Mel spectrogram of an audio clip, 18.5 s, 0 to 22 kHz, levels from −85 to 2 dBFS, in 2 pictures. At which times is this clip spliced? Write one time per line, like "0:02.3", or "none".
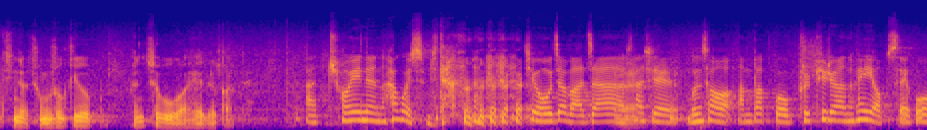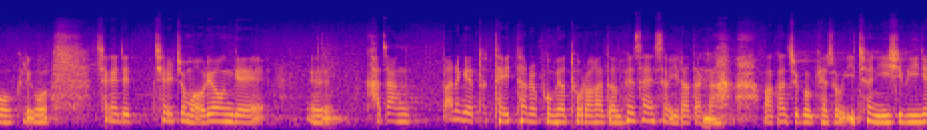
none

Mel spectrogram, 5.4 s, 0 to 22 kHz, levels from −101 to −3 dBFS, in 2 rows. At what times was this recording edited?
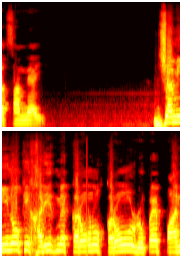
none

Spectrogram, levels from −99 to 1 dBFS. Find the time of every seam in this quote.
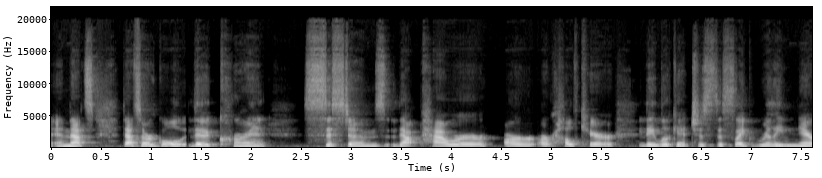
0:01.3
0:05.9

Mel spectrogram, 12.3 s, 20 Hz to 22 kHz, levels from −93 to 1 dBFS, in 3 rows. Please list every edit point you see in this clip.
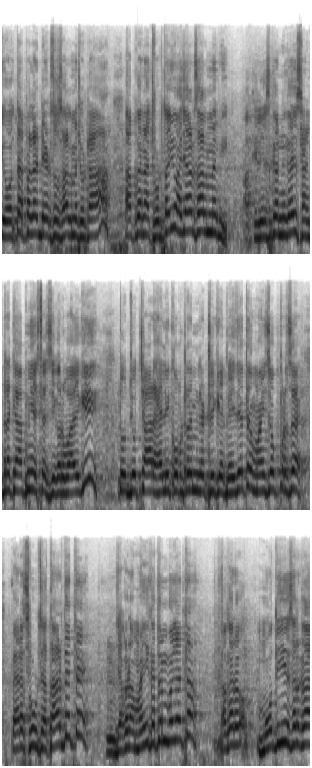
0:03.2
0:11.1

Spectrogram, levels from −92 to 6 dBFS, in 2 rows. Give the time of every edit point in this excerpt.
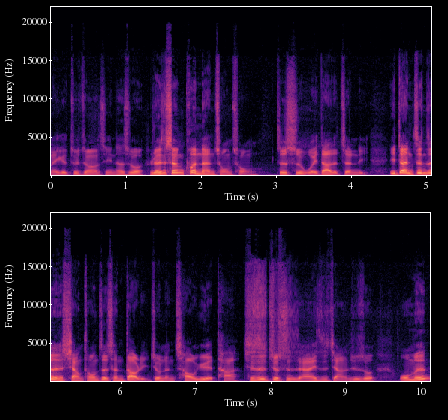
0:01.3
0:07.6

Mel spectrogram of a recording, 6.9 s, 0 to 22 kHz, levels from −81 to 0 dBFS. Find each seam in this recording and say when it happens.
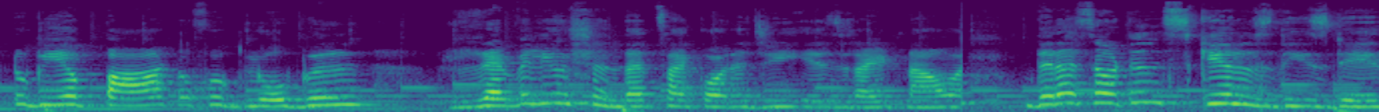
0:04.9

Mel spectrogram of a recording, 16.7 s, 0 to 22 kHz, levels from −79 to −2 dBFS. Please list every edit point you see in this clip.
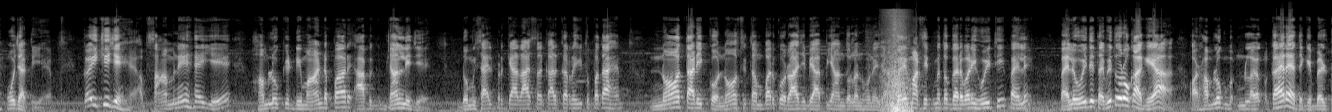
0:11.2

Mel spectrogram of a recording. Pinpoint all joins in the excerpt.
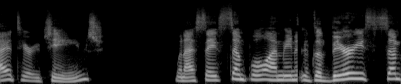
0:03.0

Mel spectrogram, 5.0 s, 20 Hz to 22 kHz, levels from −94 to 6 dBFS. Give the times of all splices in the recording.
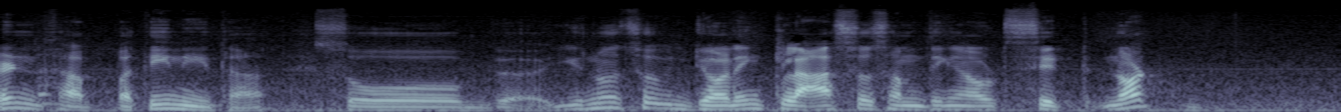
none

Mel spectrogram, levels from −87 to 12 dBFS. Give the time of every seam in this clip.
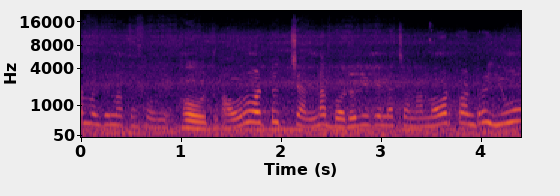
none

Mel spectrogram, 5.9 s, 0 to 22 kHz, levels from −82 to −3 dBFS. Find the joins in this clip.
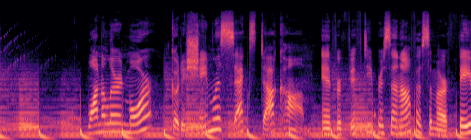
0:01.1

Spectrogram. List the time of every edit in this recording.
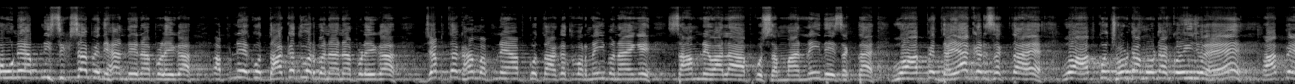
none

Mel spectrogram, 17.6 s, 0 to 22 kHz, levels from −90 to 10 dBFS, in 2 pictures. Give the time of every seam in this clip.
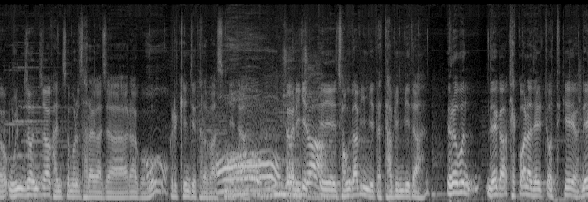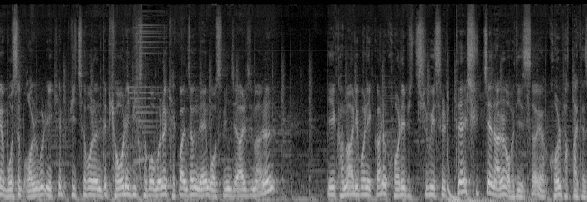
0:06.4

